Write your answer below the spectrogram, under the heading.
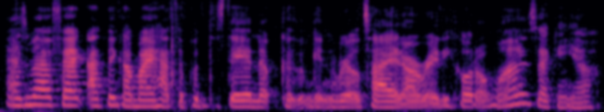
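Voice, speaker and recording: A woman's voice: mid-range voice, very fast, gravelly, fairly bright tone. A young woman chatting casually to her viewers in a home pregnancy update vlog, tired and a little out of breath, rambling and laughing often, recorded by a camera set a short way off. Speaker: vlogger. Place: indoors at home, seated in a chair. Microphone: camera set at a distance.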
